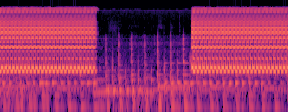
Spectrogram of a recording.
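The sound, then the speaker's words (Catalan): A telephone rings with an electronic tone for an incoming evening call: two long, steady ringing bursts separated by a pause of about two seconds, loud and alone with no talk. “Va rebre una trucada d'una tal Isabel, que va dir que era amiga de l'Helena.”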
